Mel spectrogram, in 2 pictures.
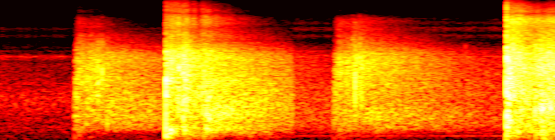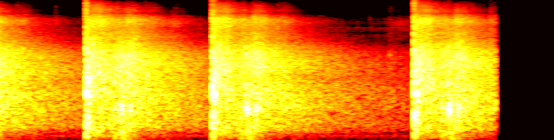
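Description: A series of about seven gunshots, roughly a second apart, each a sharp crack followed by a long fading echo.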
